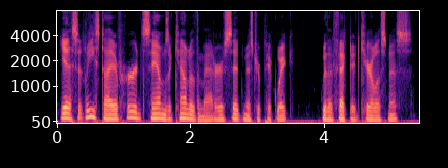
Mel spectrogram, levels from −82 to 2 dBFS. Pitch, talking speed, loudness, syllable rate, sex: 120 Hz, 190 wpm, -17 LUFS, 5.1 syllables/s, male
